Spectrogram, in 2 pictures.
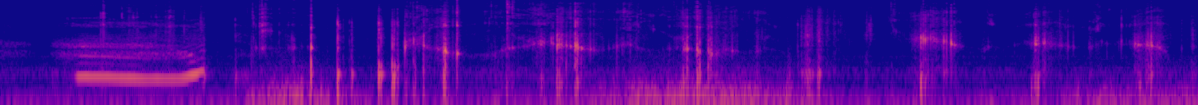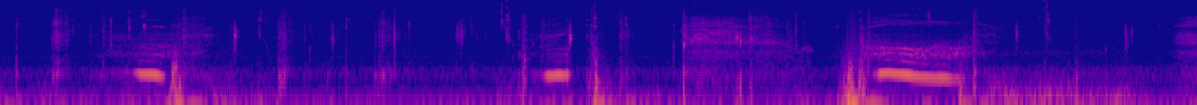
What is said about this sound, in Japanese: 美味しいです。食べるのに夢中になっちゃってます。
